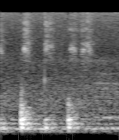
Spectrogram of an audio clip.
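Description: Chalk scrapes across a blackboard in a physics lesson, with three short, close strokes spaced about a quarter-second apart and no talk over them.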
